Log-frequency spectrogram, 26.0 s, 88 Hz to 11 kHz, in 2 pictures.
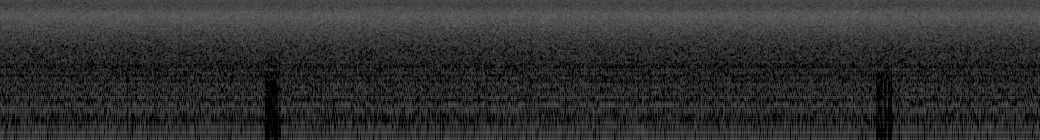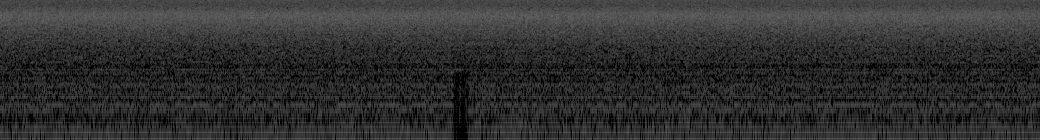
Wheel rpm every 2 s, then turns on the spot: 0, 0, 0, 0, 0, 0, 0, 0, 0, 0, 0, 0, 0.
none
